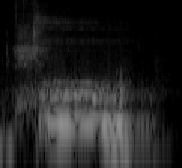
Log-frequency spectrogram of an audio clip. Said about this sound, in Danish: Hvis nogen var i tvivl om, hvad den lyd var, så er det, fordi jeg passer en hund. Hunden, der snorker.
